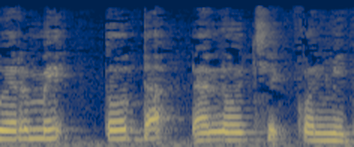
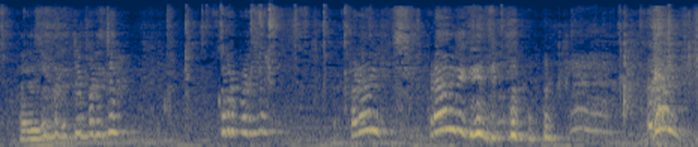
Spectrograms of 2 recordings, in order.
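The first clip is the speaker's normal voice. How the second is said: higher, teasing voice; playful dog talk; 11 semitones higher, 3 dB quieter, much faster than usual. Real, not acted. Owner playing chase with Greta, higher teasing voice.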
